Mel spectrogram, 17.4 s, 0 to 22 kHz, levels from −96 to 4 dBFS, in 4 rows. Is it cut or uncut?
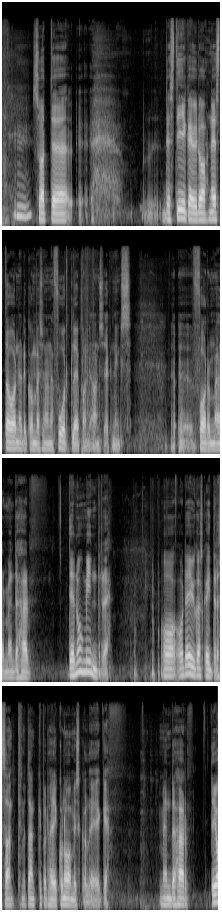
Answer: uncut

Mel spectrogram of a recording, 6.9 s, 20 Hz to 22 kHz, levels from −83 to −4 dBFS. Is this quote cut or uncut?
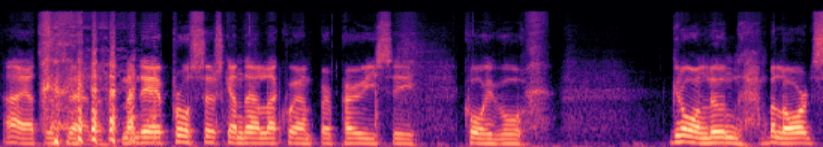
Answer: uncut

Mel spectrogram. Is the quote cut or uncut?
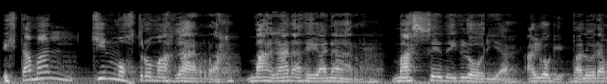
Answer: uncut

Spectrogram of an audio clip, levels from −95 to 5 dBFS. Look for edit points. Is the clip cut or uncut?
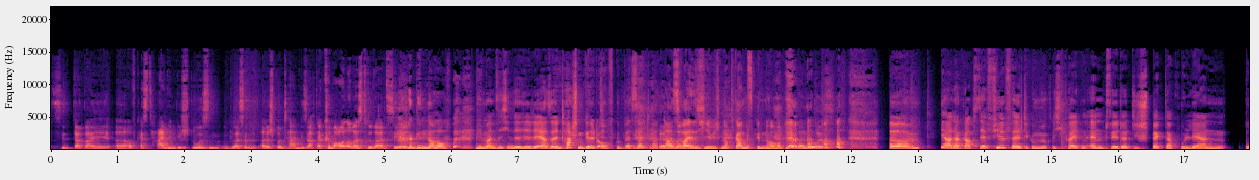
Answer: uncut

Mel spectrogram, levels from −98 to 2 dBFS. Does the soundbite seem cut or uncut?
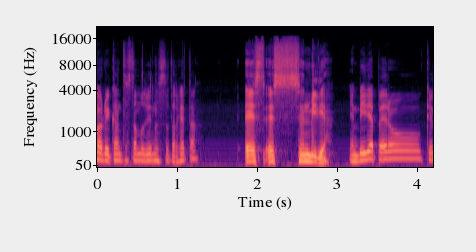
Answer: cut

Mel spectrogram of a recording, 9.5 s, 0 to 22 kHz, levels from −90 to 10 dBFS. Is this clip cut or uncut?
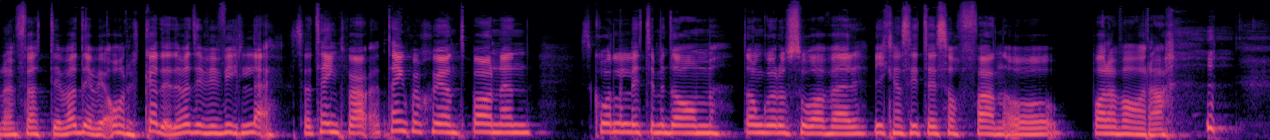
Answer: uncut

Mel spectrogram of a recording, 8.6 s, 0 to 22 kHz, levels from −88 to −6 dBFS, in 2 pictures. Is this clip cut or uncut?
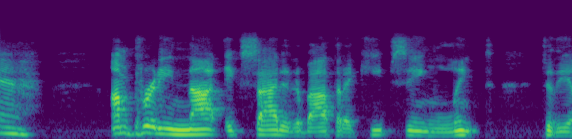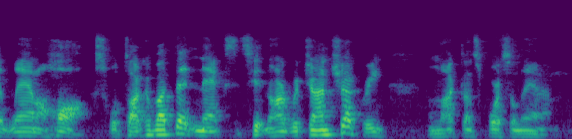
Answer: uncut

